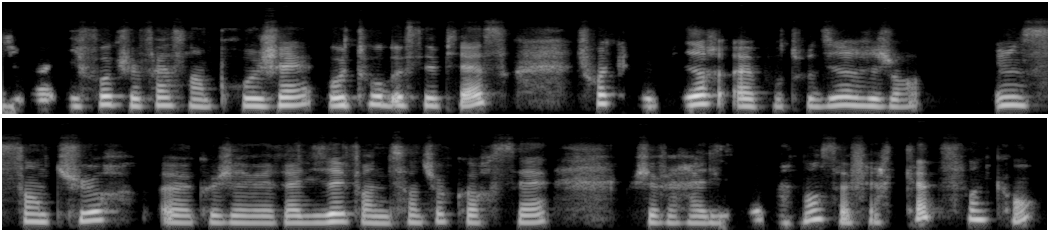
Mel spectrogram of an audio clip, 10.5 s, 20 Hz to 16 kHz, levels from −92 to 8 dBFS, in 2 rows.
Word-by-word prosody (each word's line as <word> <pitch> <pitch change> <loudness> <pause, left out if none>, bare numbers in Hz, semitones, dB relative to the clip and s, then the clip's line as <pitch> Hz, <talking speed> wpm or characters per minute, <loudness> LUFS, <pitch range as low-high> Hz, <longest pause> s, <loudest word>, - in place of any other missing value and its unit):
dis: 200 -1 -9
«Bah, 190 - -3
il 210 - -5
faut 250 +5 +5
que 250 - -7
je 210 - +1
fasse 225 +1 -3
un 200 -1 -3
projet 220 +4 +3
autour 230 +3 +5
de 235 - +3
ces 225 -1 0
pièces». 280 - +2 0.3
Je - - -14
crois 275 -1 +4
que - - -20
le 205 - -4
pire, 260 +2 +9
heu, 205 0 +4
pour 200 -1 -13
tout 205 - -6
dire, 225 +2 +3
j'ai 210 - +3
genre 195 -1 -5 0.4
une 235 +1 +2
ceinture, 235 +3 -1
heu, 195 - 0
que 200 - -6
j'avais 190 -1 -3
réalisée, 190 +3 +4
enfin 215 -4 -3
une 180 - -3
ceinture 205 +2 -6
corset 200 +2 -4
que - - -38 0.4
j'avais 195 -1 -4
réalisée, 185 0 -5 0.2
maintenant 235 +8 -1
ça 290 - -3
va - - -9
faire - - -9
4-5 275 -2 -1
ans - - -2
210 Hz, 245 wpm, -23 LUFS, 195-235 Hz, 0.4 s, pire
